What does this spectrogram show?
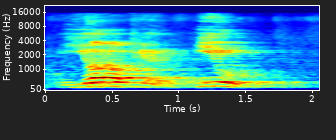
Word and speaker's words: European: E is a vowel, you know, but this doesn't give us a vowel sound. It is a vowel, but it is pronounced as consonant. European, European, like that. It comes like that. So European, it is also pronounced as U.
